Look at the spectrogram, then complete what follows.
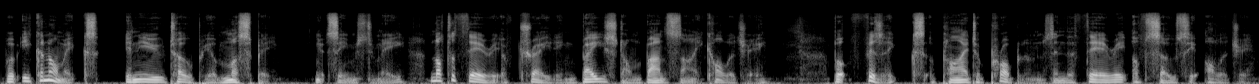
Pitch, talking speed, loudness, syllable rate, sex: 95 Hz, 140 wpm, -20 LUFS, 4.3 syllables/s, male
